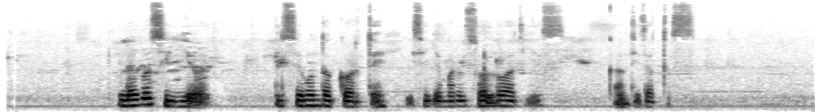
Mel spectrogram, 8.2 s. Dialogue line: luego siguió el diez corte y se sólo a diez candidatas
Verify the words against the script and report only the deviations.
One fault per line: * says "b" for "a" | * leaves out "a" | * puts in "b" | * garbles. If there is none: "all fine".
* says "segundo" for "diez"
* puts in "llamaron"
